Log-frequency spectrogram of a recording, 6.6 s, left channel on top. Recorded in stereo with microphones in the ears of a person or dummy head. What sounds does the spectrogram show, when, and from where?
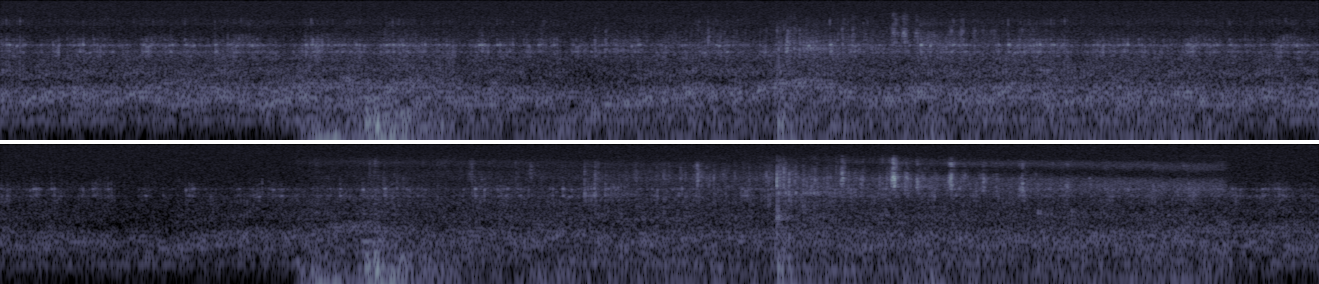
1.5 s running footsteps: 80° right, 8.5 m; by 6.2 s 30° right (ahead or behind), 3.5 m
